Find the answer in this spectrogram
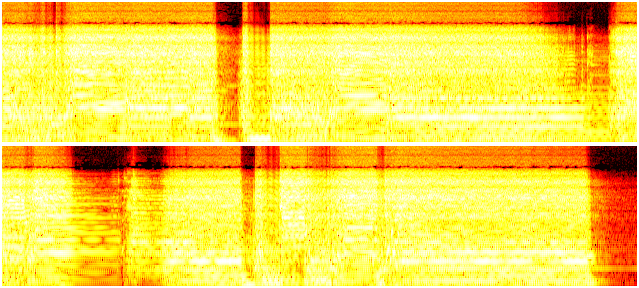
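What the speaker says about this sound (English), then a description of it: "So that's what we'd call the crunch setting, perhaps." Electric guitar through a Twin Unicorn dual-channel distortion pedal on its crunchy, low-gain setting plays chords and riffs, loud and close, with a few brief pauses between phrases.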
